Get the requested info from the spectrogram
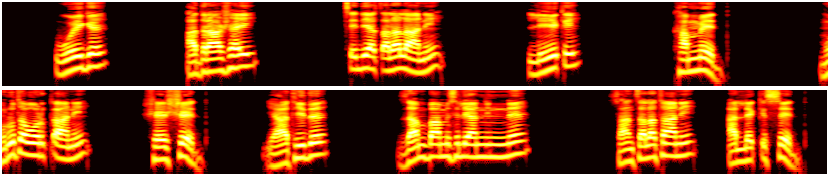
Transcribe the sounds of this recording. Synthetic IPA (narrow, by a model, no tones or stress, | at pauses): wʊjɡɛ | ʔɐd̪ɾaːʃ̬ɐj | t͡sʼɪd̪ɪjat͡sʼɐlɐlaːn | liːkʼɪ | kɐmːe̞ːd̪ːɐ̥ | mʊɾʊt̪ɐwɔɾkʼːaːn | ʃe̞ːʃːe̞ːd̪ːɐ̥ | ja̰ːt̪iːd̪ɛ | zɐmbaːmɪs̬ɪlɪjaːnɪnːɛ | sɐnt͡sːɐlɐt̪aːn | ɐlːɛkʼːɪsːe̞ːd̪ːɐ̥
